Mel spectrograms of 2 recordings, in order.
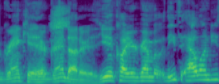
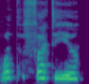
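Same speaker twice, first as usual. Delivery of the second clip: incredulous; 11 semitones higher than usual. Retold or imitated. Incredulous at girlfriend naming players.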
